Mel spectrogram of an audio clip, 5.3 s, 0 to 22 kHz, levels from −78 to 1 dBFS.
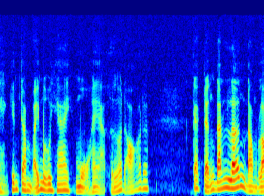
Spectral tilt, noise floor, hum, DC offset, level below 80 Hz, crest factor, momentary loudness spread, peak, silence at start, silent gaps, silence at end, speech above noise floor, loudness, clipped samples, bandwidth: -8 dB/octave; -49 dBFS; none; under 0.1%; -46 dBFS; 18 dB; 13 LU; 0 dBFS; 0 s; none; 0 s; 32 dB; -18 LUFS; under 0.1%; 16.5 kHz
